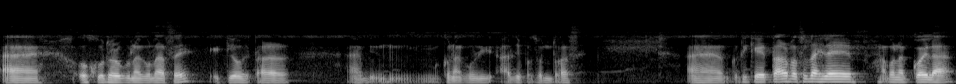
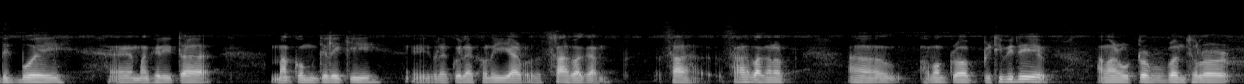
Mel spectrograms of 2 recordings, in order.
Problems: none marked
